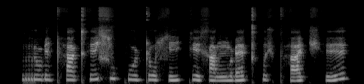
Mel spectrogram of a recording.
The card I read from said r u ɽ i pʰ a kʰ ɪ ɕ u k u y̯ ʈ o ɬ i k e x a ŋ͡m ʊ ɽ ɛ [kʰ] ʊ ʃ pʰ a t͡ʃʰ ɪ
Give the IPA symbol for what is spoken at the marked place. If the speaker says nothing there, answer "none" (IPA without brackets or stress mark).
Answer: kʰ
